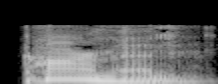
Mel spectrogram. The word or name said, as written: carmen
